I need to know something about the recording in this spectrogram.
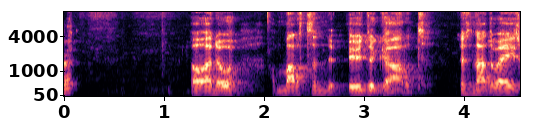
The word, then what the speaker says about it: Ødegaard: Oh, yeah, because I thought I pronounced it like the correct way. Odegaard. That's how you say it. No, it's Odegaard.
